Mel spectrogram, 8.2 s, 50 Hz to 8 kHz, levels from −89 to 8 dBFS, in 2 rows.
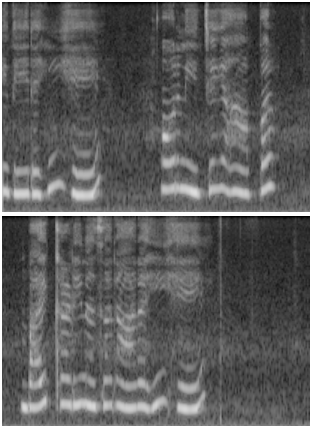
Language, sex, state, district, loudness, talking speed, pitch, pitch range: Hindi, female, Rajasthan, Jaipur, -15 LUFS, 95 wpm, 345 Hz, 315-375 Hz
